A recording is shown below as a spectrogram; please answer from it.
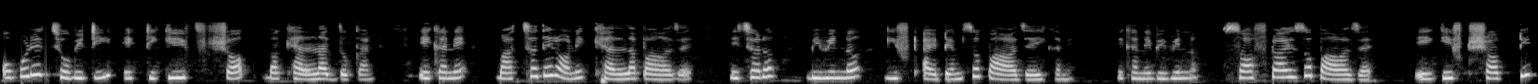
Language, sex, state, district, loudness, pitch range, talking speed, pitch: Bengali, female, West Bengal, Jalpaiguri, -14 LUFS, 250-315 Hz, 115 wpm, 285 Hz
